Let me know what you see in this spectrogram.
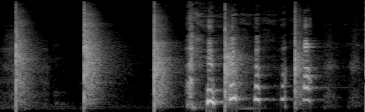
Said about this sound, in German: Hat einen so pathetischen Slowclap. Ich habe gedacht, jetzt steht sie gleich auf. Klatscht den Rest der Show.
